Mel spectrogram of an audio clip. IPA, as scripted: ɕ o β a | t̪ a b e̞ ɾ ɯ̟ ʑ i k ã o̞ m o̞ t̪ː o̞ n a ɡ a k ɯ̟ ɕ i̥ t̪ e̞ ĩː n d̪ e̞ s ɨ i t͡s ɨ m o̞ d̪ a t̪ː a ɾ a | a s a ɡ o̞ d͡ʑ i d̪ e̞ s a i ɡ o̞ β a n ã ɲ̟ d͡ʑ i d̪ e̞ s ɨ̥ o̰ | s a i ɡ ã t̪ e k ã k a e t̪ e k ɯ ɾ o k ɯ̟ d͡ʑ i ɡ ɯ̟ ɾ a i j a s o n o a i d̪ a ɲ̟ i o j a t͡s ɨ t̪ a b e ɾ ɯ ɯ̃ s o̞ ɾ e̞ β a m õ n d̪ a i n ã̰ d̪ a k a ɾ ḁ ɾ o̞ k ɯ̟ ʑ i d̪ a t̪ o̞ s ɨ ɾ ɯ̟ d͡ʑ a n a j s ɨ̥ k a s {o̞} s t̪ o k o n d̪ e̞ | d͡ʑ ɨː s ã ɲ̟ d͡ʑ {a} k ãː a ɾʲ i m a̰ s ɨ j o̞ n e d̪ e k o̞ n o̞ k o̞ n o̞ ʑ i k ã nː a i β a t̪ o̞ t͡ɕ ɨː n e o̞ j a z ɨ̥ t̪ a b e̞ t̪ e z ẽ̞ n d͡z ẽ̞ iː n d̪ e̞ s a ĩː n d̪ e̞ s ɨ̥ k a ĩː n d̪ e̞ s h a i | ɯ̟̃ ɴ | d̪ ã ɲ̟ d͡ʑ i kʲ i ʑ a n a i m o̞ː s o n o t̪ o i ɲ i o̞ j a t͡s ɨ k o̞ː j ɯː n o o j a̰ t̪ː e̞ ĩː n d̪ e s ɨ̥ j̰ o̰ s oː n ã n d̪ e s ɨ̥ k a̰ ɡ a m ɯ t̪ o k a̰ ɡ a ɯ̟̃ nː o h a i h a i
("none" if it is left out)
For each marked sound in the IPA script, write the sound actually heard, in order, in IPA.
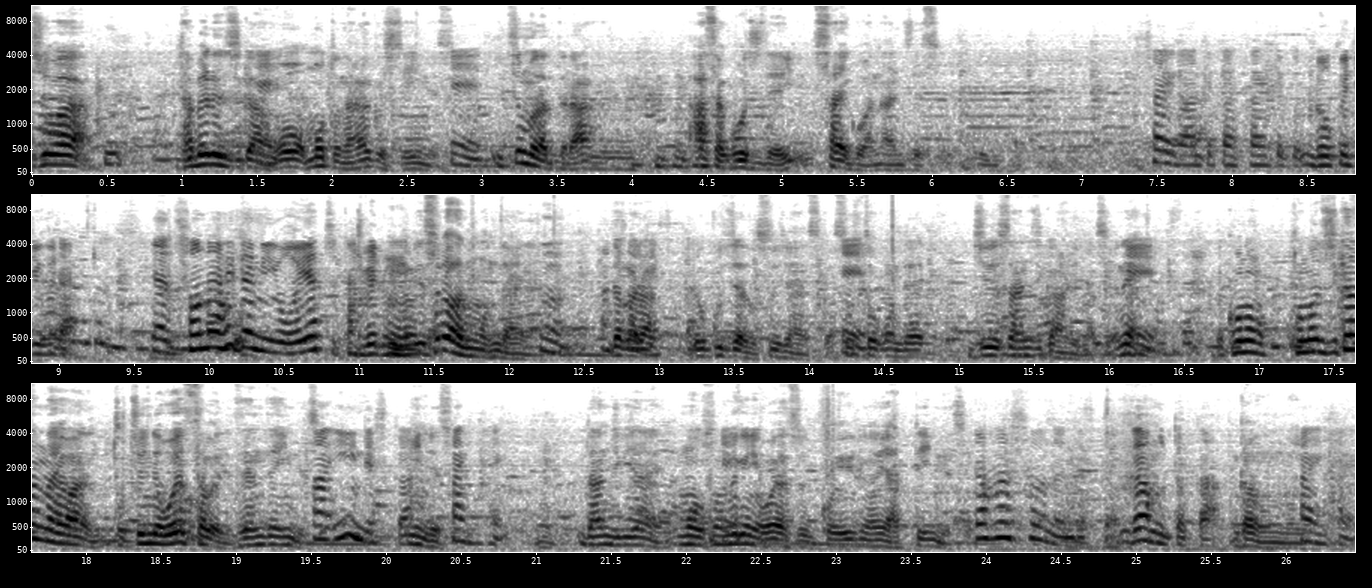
o̞, i

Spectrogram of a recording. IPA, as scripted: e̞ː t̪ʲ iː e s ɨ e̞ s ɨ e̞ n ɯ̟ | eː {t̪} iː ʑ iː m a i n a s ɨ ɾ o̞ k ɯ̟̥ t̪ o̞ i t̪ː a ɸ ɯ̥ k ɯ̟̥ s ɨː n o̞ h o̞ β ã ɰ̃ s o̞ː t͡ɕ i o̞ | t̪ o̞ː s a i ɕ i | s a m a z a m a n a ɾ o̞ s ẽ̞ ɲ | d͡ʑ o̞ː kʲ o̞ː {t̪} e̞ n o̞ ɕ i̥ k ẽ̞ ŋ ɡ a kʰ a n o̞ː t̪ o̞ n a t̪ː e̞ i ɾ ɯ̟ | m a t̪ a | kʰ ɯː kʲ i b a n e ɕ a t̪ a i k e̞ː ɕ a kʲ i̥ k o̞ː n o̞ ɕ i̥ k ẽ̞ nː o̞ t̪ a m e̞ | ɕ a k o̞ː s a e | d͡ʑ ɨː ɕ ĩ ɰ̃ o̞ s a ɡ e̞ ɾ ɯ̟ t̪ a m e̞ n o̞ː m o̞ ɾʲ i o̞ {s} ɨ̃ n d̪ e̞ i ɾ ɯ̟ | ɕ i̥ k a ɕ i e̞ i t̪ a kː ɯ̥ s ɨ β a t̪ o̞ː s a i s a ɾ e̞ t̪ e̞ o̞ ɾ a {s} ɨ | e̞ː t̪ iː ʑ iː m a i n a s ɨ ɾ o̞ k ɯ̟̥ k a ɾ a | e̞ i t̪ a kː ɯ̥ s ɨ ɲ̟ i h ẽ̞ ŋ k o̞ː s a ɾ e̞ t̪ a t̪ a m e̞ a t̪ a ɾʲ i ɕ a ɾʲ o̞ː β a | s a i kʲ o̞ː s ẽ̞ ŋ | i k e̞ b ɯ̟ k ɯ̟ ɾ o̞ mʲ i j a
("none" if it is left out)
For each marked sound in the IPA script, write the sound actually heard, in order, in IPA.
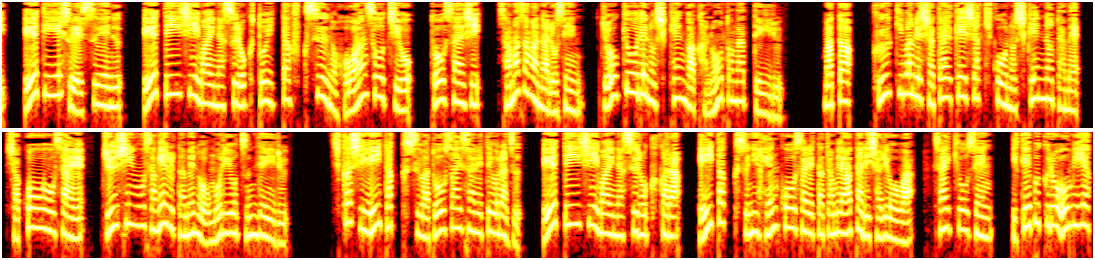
t̪, d̪, t͡s, z

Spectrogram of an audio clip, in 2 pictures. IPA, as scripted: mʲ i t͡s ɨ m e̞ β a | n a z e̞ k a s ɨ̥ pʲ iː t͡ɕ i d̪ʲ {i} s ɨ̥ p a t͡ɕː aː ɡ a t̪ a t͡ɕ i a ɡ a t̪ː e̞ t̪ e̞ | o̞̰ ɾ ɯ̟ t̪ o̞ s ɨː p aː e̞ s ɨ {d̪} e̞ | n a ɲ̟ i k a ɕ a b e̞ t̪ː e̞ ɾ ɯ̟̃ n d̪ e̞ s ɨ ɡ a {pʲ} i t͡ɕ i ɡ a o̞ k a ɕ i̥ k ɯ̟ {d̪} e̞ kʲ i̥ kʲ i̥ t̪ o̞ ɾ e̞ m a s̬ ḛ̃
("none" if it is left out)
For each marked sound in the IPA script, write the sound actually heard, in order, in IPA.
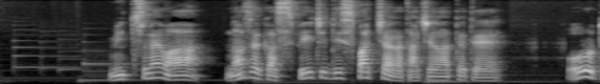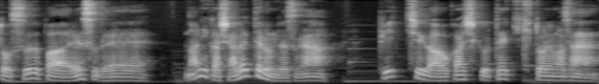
i, d̪, pʲ, t̪

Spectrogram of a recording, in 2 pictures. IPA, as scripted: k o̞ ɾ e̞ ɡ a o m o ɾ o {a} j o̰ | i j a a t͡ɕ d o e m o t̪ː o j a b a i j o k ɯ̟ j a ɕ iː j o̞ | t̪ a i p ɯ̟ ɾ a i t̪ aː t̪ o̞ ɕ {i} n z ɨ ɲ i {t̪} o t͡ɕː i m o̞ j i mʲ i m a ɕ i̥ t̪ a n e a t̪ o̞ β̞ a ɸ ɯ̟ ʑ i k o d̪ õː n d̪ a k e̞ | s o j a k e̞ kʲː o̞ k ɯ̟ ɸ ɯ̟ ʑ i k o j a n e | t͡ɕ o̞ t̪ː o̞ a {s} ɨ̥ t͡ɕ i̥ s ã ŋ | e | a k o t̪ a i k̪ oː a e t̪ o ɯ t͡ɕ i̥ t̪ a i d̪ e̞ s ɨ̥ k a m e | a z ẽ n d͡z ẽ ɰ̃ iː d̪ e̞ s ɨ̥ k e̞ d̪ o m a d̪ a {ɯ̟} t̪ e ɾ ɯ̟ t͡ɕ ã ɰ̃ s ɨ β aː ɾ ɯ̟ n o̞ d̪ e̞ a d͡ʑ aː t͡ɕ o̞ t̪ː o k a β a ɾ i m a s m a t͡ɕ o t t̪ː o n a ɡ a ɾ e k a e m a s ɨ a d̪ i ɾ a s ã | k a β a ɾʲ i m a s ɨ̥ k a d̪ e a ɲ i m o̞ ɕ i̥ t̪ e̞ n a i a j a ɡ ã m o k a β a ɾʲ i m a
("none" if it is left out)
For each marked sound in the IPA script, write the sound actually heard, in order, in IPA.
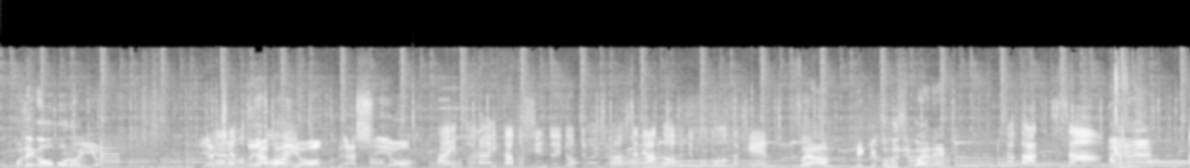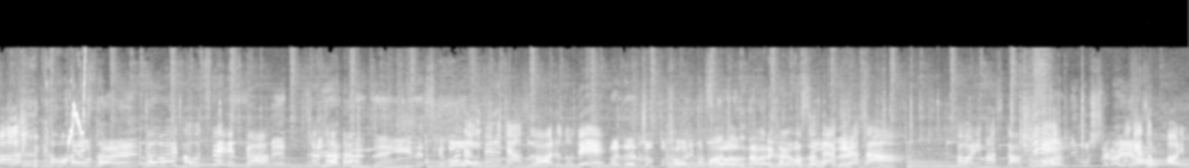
i, ĩ, d̪, t͡s, ɯ̟

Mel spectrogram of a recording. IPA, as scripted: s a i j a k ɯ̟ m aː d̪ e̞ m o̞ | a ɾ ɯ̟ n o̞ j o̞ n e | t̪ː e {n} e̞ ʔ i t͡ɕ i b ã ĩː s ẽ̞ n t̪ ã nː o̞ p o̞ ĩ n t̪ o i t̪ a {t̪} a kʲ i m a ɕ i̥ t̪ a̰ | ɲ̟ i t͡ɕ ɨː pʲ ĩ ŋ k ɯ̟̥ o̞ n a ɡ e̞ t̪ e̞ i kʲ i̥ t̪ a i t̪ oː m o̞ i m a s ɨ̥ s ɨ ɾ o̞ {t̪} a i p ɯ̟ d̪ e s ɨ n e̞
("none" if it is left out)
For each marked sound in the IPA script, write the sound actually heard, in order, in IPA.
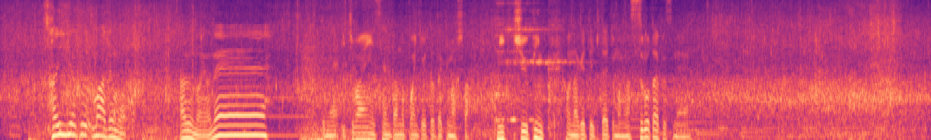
n, d̪, t̪

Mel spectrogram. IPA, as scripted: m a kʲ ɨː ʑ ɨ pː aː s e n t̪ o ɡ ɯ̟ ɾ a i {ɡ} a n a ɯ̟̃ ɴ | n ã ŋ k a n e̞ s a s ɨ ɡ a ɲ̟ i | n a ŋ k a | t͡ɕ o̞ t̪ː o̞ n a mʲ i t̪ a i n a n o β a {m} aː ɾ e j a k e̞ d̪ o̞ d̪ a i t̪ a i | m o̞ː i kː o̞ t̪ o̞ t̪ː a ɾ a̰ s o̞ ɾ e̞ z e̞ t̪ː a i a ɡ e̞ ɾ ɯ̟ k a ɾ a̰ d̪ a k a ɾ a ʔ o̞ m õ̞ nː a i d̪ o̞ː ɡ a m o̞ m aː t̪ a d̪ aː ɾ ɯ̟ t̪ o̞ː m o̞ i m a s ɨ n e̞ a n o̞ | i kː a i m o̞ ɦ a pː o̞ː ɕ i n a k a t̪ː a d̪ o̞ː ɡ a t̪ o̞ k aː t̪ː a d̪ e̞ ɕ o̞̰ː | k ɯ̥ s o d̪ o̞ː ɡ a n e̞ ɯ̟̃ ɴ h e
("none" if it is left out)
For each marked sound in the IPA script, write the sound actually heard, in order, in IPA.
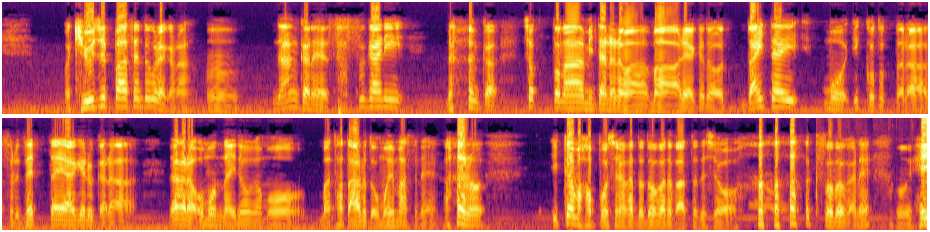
k, m

